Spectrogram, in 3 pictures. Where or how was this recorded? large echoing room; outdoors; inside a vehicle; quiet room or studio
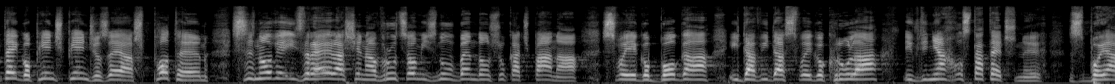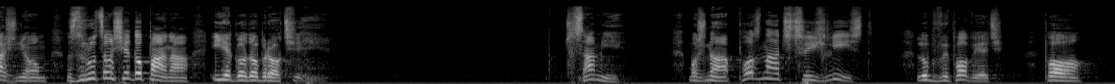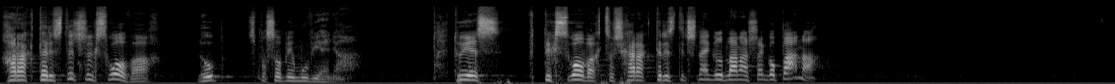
large echoing room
